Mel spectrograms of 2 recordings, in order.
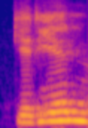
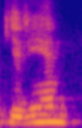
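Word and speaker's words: גדעון: nice Joseph next one Gideon it's it's just VOD then you pronounce the yud like the Y value foreign there you go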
